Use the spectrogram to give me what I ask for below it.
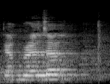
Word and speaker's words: temperature: এখানে চারটা ভাওয়েল আমরা বলবো না, সরি চারটা ভাওয়েল না, চারটা সিলেবাল। চারটা সিলেবাল থেকে আমরা চারটা সিলেবাল থেকে আমরা তিনটা সিলেবাল উচ্চারণ করবো। আমরা কি হয় টেম্প, এখানে টি ই এম পি পর্যন্ত আমরা বলবো। এখানে ই শব্দটা যদি আমরা ফেলে দেই তাহলে থাকে কি টেম্পারেচার।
